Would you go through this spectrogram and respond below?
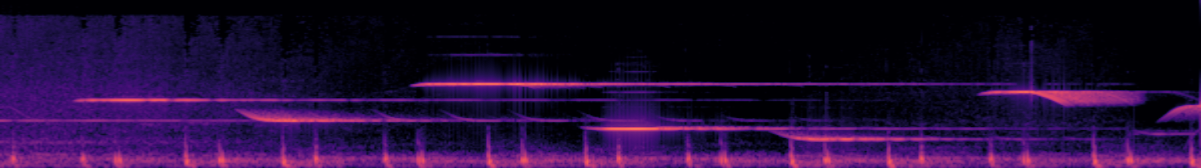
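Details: Simulated heartbeat, a horror sound effect: steady low thumping beat, increasing, under eerie sliding tones and a hum. Not a real recording.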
